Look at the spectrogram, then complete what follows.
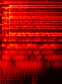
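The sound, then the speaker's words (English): A short, quiet chiming jingle for listener mail: a couple of quick bright tinkling strikes followed by ringing tones that fade within about a second. “That's the sound of listener mail.”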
